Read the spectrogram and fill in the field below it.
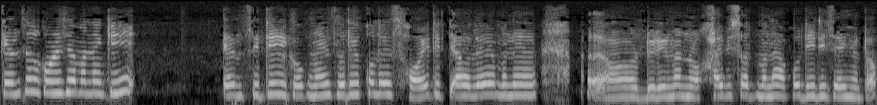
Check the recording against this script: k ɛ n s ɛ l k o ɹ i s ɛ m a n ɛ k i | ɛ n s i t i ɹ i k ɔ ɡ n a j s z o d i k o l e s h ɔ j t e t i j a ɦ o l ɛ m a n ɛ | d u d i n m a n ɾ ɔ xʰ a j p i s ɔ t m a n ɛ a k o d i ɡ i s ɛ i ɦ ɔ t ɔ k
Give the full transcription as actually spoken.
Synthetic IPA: k ɛ n s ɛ l k o ɹ i s ɛ m a n ɛ k i | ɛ n s i t i ɹ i k ɔ ɡ n a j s z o d i k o l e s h ɔ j t e t i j a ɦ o l ɛ m a n ɛ | d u d i n m a n ɹ ɔ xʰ a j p i s ɔ t m a n ɛ a k o d i d i s ɛ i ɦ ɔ t ɔ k

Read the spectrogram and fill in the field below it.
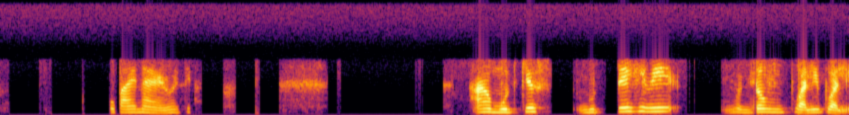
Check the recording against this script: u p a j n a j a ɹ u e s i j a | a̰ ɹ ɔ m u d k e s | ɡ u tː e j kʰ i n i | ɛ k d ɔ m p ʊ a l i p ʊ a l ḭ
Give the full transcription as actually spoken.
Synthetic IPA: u p a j n a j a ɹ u e t i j a | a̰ ɹ u m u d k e s | ɡ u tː e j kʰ i n i | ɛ k d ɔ m p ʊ a l i p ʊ a l ḭ

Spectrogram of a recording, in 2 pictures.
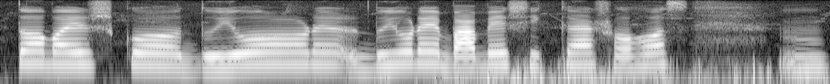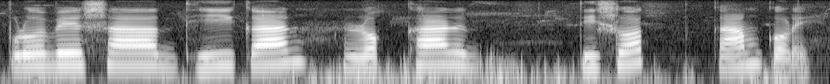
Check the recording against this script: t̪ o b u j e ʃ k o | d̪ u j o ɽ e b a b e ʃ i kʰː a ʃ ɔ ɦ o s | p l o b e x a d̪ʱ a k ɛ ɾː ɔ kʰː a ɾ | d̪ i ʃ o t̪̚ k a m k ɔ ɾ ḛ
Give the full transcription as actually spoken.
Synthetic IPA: t̪ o b ɔ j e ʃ k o | d̪ u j o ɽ e b a b e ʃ i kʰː a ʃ ɔ ɦ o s | p ɾ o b e ʃ a d̪ʱ i k a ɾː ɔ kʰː a ɾ | d̪ i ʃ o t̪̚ k a m k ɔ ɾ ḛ

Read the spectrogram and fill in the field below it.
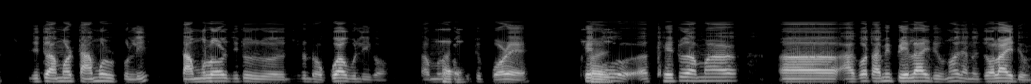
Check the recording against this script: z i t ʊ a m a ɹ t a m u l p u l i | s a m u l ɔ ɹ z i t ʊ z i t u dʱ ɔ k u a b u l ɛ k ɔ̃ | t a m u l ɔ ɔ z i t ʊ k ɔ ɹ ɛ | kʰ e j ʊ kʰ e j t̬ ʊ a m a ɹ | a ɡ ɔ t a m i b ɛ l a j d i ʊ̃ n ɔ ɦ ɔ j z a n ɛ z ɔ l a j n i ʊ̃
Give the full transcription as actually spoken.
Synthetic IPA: z i t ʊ a m a ɹ t a m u l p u l i | t a m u l ɔ ɹ z i t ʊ z i t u dʱ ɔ k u a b u l i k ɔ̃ | t a m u l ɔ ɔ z i t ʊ p ɔ ɹ ɛ | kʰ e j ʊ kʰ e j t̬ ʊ a m a ɹ | a ɡ ɔ t a m i p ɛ l a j d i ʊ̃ n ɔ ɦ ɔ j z a n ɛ z ɔ l a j d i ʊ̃

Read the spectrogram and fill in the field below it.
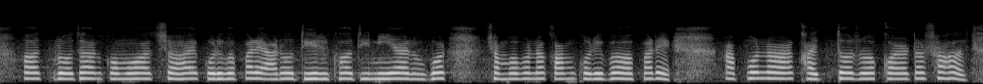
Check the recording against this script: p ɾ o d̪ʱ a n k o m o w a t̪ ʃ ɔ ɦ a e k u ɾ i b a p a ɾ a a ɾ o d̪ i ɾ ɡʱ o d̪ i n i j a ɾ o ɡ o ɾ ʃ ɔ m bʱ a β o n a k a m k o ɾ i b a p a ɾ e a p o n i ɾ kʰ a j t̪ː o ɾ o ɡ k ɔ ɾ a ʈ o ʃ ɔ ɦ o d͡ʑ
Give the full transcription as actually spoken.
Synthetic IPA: p ɾ o d̪ʱ a n k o m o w a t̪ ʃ ɔ ɦ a e k o ɾ i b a p a ɾ e a ɾ o d̪ i ɾ ɡʱ o d̪ i n i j a ɾ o ɡ o ɾ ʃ ɔ m bʱ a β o n a k a m k o ɾ i b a p a ɾ e a p o n a ɾ kʰ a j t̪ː o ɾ o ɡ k ɔ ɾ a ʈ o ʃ ɔ ɦ o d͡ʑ

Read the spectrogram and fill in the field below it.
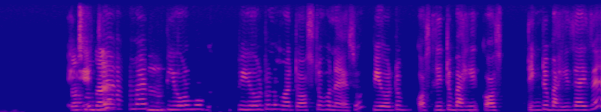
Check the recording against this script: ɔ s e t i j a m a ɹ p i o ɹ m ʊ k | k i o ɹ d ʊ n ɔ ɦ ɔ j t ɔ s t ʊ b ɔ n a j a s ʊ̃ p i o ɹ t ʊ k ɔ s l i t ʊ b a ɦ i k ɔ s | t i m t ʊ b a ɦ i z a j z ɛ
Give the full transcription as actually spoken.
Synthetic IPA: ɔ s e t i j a m a ɹ p i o ɹ m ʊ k | p i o ɹ t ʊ n ɔ ɦ ɔ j t ɔ s t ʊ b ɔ n a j a s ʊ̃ p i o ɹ t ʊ k ɔ s l i t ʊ b a ɦ i k ɔ s | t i ŋ t ʊ b a ɦ i z a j z ɛ

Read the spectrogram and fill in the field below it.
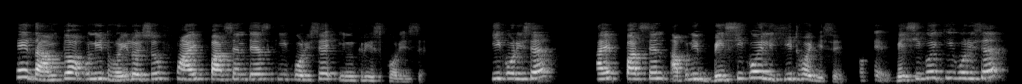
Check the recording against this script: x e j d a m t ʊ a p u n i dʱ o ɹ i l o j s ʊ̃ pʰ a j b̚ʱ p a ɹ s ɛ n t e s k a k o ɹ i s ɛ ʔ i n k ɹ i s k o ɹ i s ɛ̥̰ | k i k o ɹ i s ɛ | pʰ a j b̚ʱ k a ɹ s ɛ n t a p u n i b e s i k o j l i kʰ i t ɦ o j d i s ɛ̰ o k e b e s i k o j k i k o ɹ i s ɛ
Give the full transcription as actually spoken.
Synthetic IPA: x e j d a m t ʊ a p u n i dʱ o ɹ i l o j s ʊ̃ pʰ a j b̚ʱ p a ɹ s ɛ n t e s k i k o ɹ i s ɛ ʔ i n k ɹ i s k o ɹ i s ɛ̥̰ | k i k o ɹ i s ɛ | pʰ a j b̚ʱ p a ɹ s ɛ n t a p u n i b e s i k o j l i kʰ i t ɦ o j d i s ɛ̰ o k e b e s i k o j k i k o ɹ i s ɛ

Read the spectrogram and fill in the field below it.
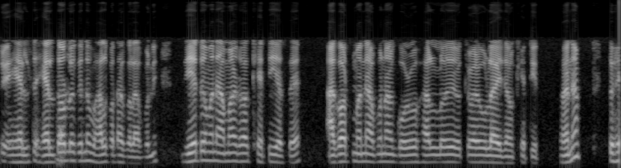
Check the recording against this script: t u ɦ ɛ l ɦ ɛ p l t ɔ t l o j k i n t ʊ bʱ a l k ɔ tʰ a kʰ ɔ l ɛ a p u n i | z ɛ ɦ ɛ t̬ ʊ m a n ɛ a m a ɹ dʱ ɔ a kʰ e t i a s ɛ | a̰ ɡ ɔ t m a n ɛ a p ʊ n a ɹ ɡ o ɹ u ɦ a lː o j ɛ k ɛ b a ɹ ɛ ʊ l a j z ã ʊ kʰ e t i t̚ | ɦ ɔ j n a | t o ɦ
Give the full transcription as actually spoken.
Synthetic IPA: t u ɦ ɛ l ɦ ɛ l t ɔ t l o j k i n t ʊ bʱ a l k ɔ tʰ a k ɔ l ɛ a p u n i | z i ɦ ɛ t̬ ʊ m a n ɛ a m a ɹ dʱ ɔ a kʰ e t i a s ɛ | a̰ ɡ ɔ t m a n ɛ a p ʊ n a ɹ ɡ o ɹ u ɦ a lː o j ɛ k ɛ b a ɹ ɛ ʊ l a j z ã ʊ kʰ e t i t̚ | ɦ ɔ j n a | t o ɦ

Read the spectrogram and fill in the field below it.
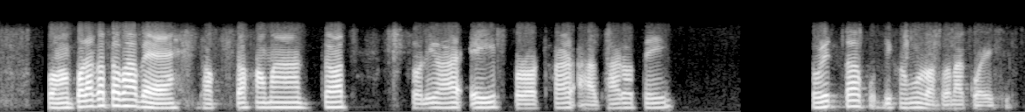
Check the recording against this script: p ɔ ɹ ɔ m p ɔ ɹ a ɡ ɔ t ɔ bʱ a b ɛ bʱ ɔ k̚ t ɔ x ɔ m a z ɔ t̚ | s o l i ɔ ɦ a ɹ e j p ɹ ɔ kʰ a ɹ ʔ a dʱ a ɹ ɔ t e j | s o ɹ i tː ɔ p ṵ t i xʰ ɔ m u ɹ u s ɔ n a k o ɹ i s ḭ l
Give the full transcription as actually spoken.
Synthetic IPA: p ɔ ɹ ɔ m p ɔ ɹ a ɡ ɔ t ɔ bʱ a b ɛ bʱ ɔ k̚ t ɔ x ɔ m a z ɔ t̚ | s o l i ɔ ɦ a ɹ e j p ɹ ɔ tʰ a ɹ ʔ a dʱ a ɹ ɔ t e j | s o ɹ i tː ɔ p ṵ t i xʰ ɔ m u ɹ ɔ s ɔ n a k o ɹ i s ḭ l

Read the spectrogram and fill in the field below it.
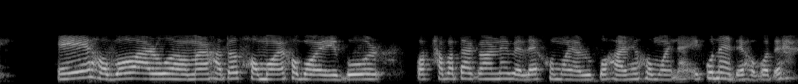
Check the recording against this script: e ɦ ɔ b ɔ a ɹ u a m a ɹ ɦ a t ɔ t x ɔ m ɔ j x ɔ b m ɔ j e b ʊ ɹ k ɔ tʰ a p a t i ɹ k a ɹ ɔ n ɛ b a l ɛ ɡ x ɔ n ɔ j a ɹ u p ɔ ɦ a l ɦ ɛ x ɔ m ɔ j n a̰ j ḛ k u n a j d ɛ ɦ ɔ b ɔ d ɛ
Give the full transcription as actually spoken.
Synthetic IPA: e ɦ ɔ b ɔ a ɹ u a m a ɹ ɦ a t ɔ t x ɔ m ɔ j x ɔ m ɔ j e b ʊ ɹ k ɔ tʰ a p a t a ɹ k a ɹ ɔ n ɛ b ɛ l ɛ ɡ x ɔ m ɔ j a ɹ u p ɔ ɦ a ɹ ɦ ɛ x ɔ m ɔ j n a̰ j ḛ k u n a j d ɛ ɦ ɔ b ɔ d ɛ

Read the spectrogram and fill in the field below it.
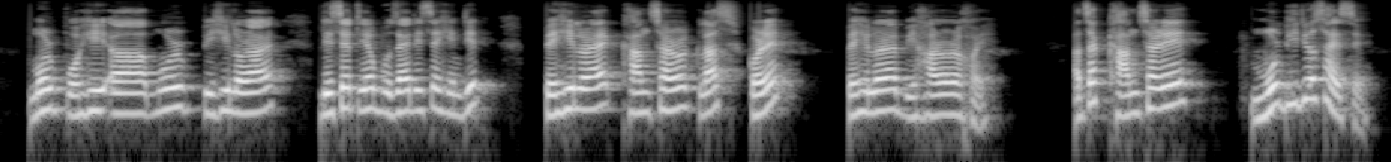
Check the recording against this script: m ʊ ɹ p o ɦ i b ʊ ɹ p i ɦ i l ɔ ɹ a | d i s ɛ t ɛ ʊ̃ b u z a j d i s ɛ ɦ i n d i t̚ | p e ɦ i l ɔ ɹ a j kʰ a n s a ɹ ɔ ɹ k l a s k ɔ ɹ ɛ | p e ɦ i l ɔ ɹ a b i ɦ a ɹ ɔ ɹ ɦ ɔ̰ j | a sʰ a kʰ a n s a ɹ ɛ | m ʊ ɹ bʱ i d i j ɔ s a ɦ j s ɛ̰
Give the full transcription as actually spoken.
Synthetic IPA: m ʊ ɹ p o ɦ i m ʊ ɹ p i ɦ i l ɔ ɹ a | d i s ɛ t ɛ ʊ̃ b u z a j d i s ɛ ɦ i n d i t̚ | p e ɦ i l ɔ ɹ a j kʰ a n s a ɹ ɔ ɹ k l a s k ɔ ɹ ɛ | p e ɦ i l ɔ ɹ a b i ɦ a ɹ ɔ ɹ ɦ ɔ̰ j | a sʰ a kʰ a n s a ɹ ɛ | m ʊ ɹ bʱ i d i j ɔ s a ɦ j s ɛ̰

